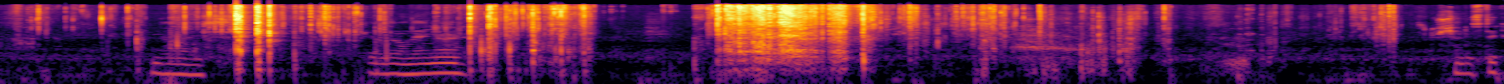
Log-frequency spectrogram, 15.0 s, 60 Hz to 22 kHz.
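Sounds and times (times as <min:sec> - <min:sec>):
packaging crinkling and tearing: 0:00.1 - 0:06.0, 0:07.0 - 0:11.8, 0:12.5 - 0:14.1.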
